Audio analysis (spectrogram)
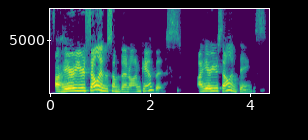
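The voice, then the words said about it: Intimidating, very deep voice. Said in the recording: “very intimidating in very deep voice”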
